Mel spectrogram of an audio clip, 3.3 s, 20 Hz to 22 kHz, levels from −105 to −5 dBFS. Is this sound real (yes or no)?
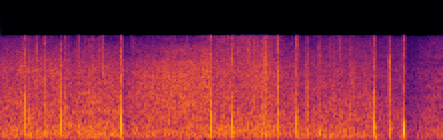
no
